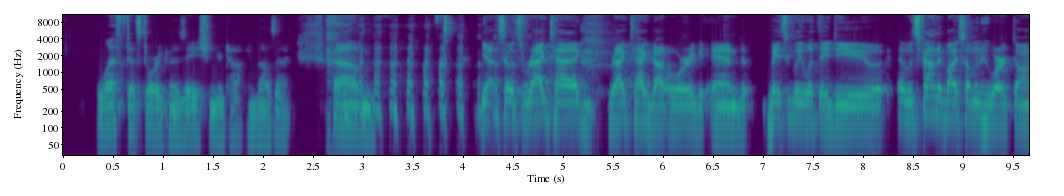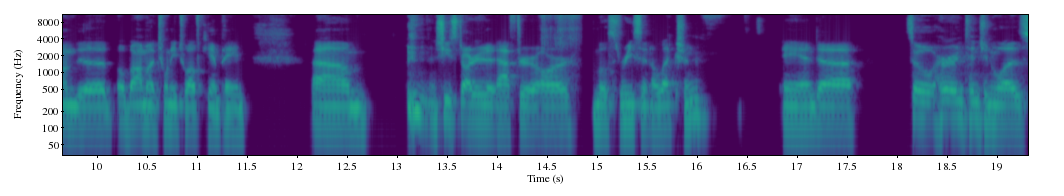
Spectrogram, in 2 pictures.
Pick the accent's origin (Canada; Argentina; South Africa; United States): United States; Cleveland, Tennessee; moved away as an adult; also born or lived in Roanoke, Virginia / Tampa, Florida; now in Cincinnati, United States; I was born in Roanoke, Virginia. Okay. And I moved to Cleveland, Tennessee. And that's where I grew up, essentially.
